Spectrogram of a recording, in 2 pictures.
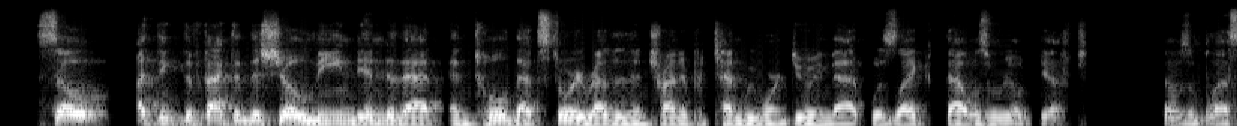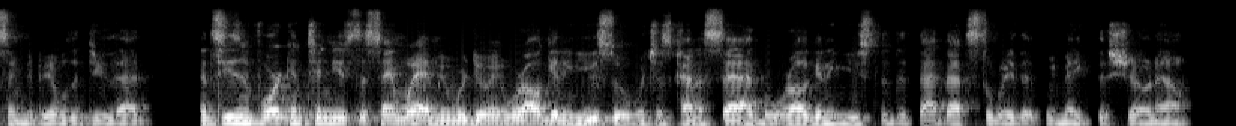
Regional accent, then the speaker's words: Vancouver, British Columbia, Canada; Will and I grew up in Vancouver together.

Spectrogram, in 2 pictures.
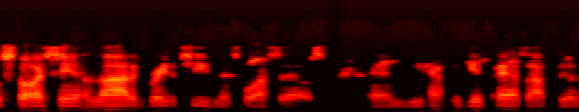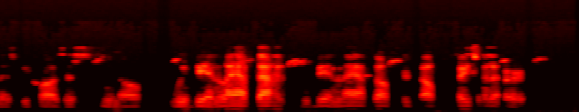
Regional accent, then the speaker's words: Minnesota, United States; I am from Minnesota, and I have I've been protesting against police brutality in Minnesota for a number of years.

